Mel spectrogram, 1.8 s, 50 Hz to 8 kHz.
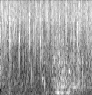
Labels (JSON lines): {"label": "biophony", "recorder": "SoundTrap 300"}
